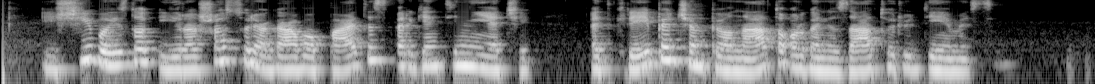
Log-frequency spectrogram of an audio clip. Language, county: Lithuanian, Kaunas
